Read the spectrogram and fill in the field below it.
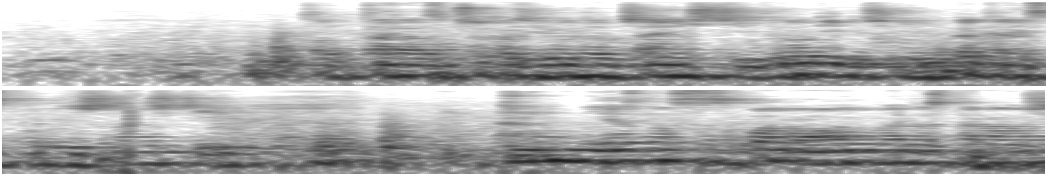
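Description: A young man speaks calmly through a microphone and loudspeakers.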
